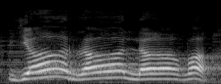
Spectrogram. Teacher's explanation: इन वर्णों के उच्चारण में कहीं जीभ टच न होने के कारण या अंदर से निकलने के कारण इन वर्णों को अंतस्थ वर्ण कहा जाता है। साथ ही साथ अयोगवाह की तरह इन्हें भी अर्ध स्वर भी कहते हैं, क्योंकि ये जो है स्वर की तरह ही बिना प्रयत्न के या कम प्रयत्न के द्वारा बोले जाते हैं, इसलिए ये आधे स्वर है।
